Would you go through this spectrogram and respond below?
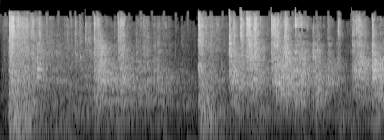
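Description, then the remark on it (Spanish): Police officers batter down the door of an industrial warehouse used for growing marijuana in Cadrete: loud, heavy blows land roughly once a second, five or so in a row, each followed by rattling, splintering clatter. “Así entraban los agentes, tirando la puerta abajo.”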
